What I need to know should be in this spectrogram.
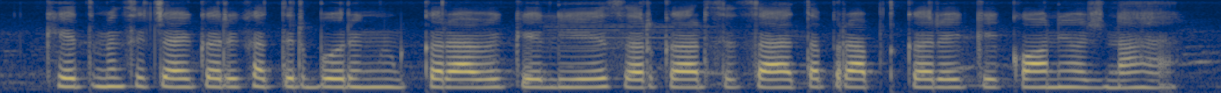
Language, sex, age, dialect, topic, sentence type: Magahi, female, 56-60, Southern, agriculture, question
